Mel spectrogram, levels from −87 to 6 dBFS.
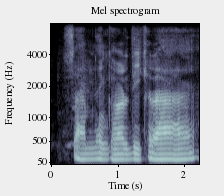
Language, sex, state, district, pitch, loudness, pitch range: Hindi, male, Bihar, Patna, 115 Hz, -19 LUFS, 110-115 Hz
